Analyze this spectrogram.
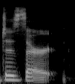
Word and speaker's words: dessert: Dessert and dessert. Desert has stress on the first syllable. It means sand and dryness. Dessert has stress on the second syllable.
